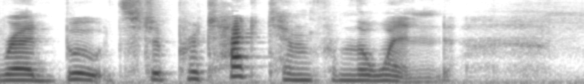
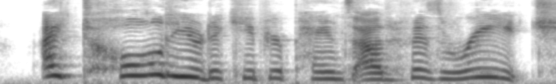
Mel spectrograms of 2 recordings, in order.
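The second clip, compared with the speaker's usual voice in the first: ordinary delivery, nothing marked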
